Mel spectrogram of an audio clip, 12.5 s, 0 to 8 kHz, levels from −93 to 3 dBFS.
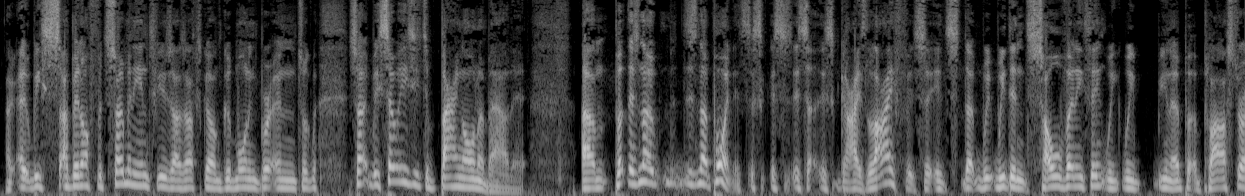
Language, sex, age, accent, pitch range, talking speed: English, male, 50-69, British, 110-150 Hz, 290 wpm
